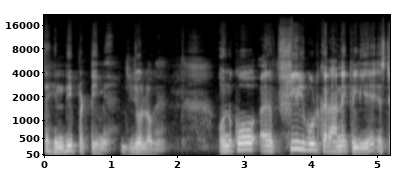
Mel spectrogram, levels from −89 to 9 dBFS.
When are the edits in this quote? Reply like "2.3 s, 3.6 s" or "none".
none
